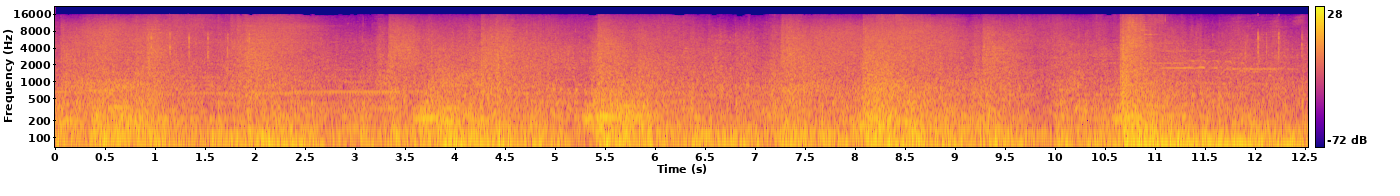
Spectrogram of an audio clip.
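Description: A horse in the video game Elden Ring neighs and whinnies repeatedly in loud, rough bursts over a dense, rumbling game soundscape, with no one talking.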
